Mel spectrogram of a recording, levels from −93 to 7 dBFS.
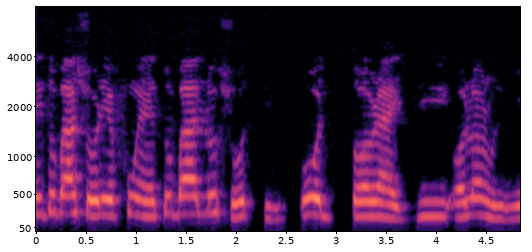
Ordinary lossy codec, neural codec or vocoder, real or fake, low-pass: none; none; real; none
